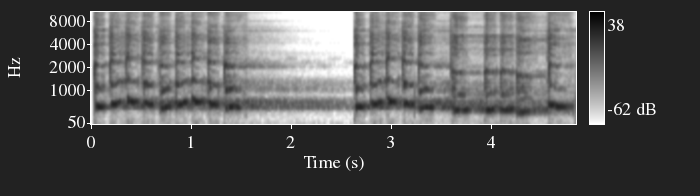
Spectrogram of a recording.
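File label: upbeat sms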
